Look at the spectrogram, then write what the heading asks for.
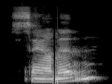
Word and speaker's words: salmon: more about some other words that have the silent L so we had walk and talk often is between an a and another consonant so for example we had walk and talk we are in the same scenario we have calm and palms we have salmon and in that case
